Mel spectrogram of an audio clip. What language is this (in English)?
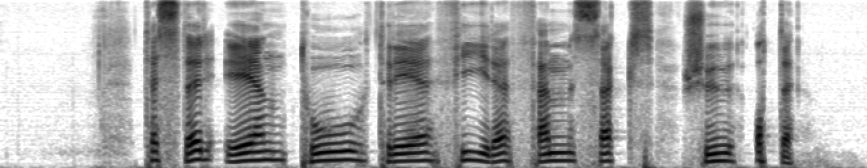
Norwegian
